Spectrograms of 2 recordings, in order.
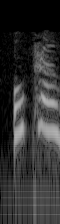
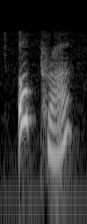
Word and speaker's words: Oprah: So Oprah, the name Oprah, has P, R, and H in as consonants in her name. H at the end is silent, but there is a touch of it.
